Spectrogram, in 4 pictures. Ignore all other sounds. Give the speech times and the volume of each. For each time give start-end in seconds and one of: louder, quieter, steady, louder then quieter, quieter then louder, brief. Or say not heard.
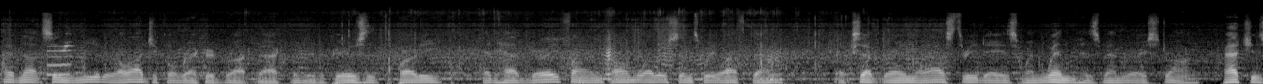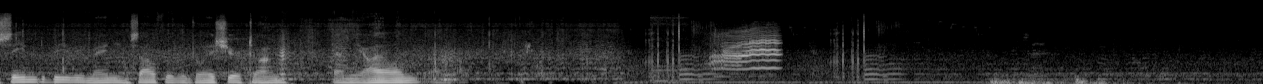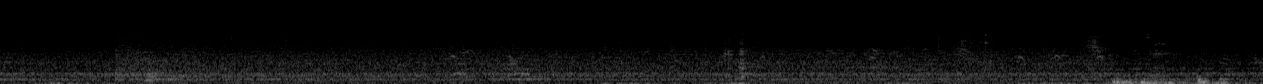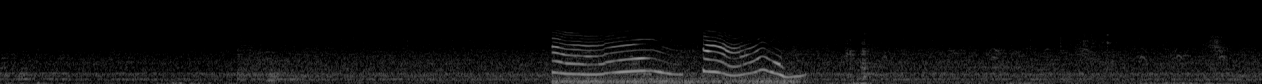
0.0-17.3 steady.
